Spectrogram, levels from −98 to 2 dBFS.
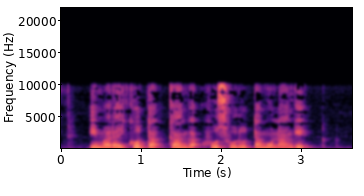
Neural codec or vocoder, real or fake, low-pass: none; real; 9.9 kHz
